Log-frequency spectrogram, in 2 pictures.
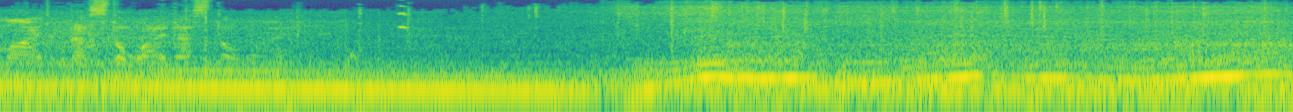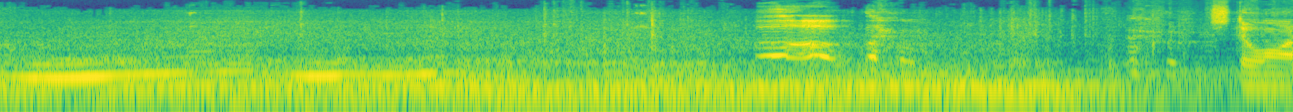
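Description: Ford Falcon engine revving hard as the car slides sideways while drifting, with rising and falling throttle blips over a steady rumble, close and loud, and someone talking over it.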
